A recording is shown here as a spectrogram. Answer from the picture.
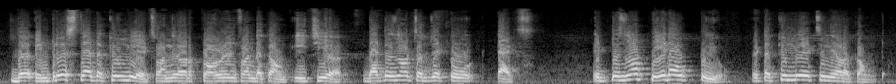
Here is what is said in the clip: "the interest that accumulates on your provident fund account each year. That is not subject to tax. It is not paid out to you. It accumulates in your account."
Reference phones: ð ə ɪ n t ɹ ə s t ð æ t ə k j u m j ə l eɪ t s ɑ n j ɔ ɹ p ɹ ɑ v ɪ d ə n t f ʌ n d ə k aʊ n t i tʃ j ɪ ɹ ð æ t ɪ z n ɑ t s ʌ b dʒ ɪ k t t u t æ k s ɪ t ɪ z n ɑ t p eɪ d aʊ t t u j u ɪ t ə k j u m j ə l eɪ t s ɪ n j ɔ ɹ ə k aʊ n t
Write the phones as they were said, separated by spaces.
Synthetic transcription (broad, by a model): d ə ɪ n t ɹ ə s t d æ t ə k j u m j ə l eɪ t s ɑ n j ɔ ɹ p ɹ ɑ v ɪ d ə n t f ʌ n d ə k aʊ n t i tʃ j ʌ ɹ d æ t ɪ z n ɑ t s ʌ b dʒ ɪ k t t u t æ k s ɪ t ɪ z n ɑ t p eɪ d aʊ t t u j u ɪ t ə k j u m j ə l eɪ t s ɪ n j ɔ ɹ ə k aʊ n t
